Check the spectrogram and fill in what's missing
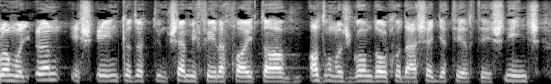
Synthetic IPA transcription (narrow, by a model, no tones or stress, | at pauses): lo̞mho̞ɟø̞neːʃeːŋkø̞zø̞t̪ːyŋkʃɛmːifeːlɛfɒjt̪ɒɒzo̞no̞ʒɡo̞nd̪o̞lko̞d̪aːʃɛɟːɛt̪eːrt̪eːʃnint͡ʃ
